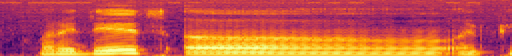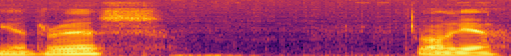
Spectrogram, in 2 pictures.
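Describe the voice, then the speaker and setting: A man's dark, mellow tone, with a non-native accent, ordinary pitch variation and a very slow pace. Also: medium pitch for a man. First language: not English. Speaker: networking tutorial creator. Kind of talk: tutorial. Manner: halting. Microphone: new microphone.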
